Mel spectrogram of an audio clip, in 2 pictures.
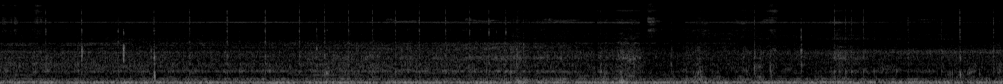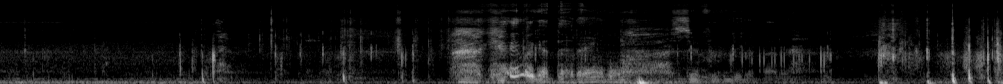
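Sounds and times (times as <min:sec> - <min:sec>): electric motor hum: 0:00.0 - 0:13.1
small sharp clicks: 0:00.0 - 0:14.4.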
